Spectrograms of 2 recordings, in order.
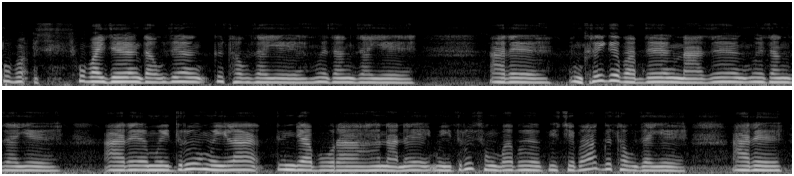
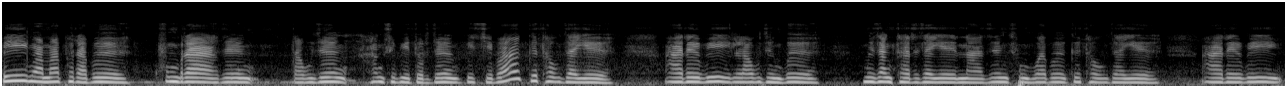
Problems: low volume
